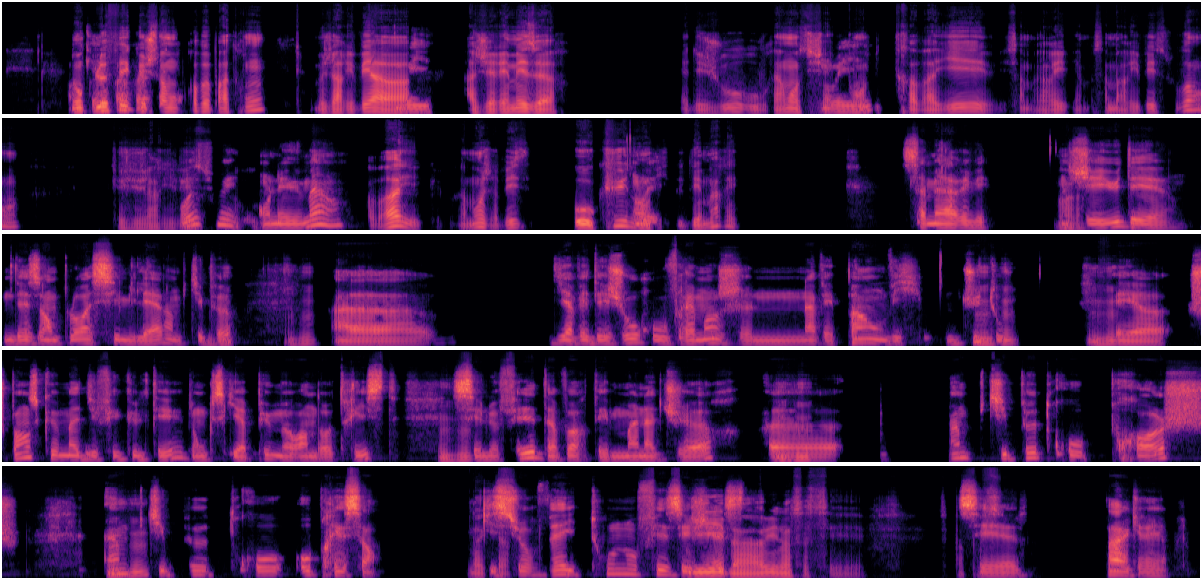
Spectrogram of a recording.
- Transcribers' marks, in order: tapping; other background noise
- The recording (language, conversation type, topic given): French, unstructured, Qu’est-ce qui te rend triste dans ta vie professionnelle ?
